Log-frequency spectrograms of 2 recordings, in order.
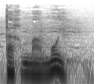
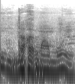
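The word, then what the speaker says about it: Taghmaoui: También Hubert Koundé y Saïd Tahmamoui. – Exactamente. – Así, no sé si se dice así. – Tahmamoui. – Tahmamoui. – Sí, sí, sí. Me gusta Tahmamoui.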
